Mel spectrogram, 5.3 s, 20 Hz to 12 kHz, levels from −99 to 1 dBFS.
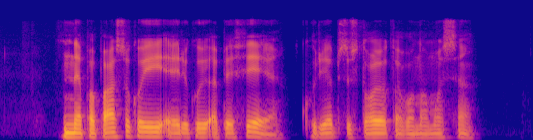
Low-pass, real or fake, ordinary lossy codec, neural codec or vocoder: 7.2 kHz; real; Opus, 64 kbps; none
